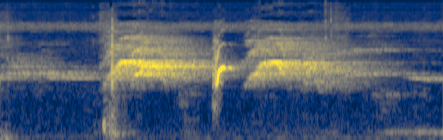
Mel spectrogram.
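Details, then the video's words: Orange-headed thrush in a Malang, East Java aviary giving a short, clear whistled phrase: a sustained bright note, a sharp upswept accent, then another drawn-out whistle fading away. "suara burung anis merah"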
